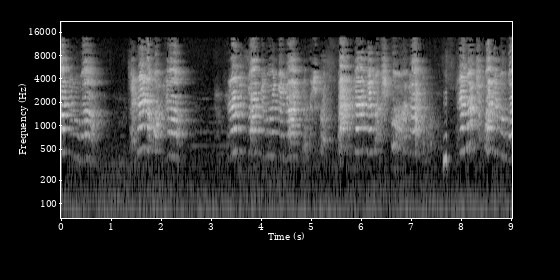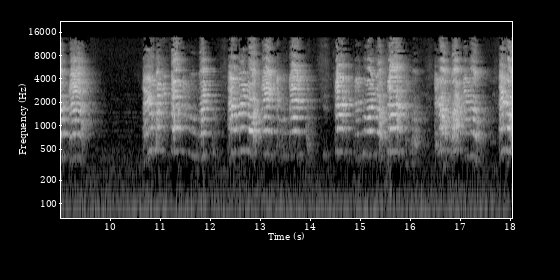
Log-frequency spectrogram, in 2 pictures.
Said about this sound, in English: This is what it sounds like when parrots cry.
